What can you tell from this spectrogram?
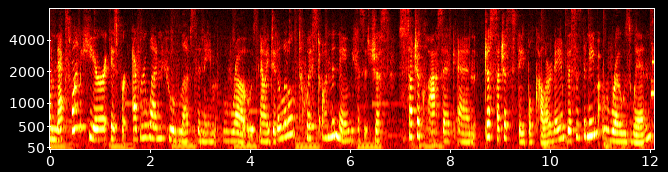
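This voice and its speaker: A woman hosting a baby name video, spelling out each name and gushing about how much she loves them. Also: fairly high pitch. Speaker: host of a baby name channel. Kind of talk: casual scripted list video.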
